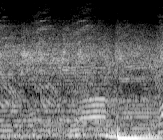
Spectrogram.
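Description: Instrumental intro of a song: melodic lines that bend in pitch, with a deep bass note coming in near the end.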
